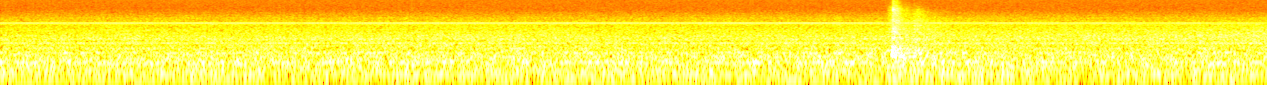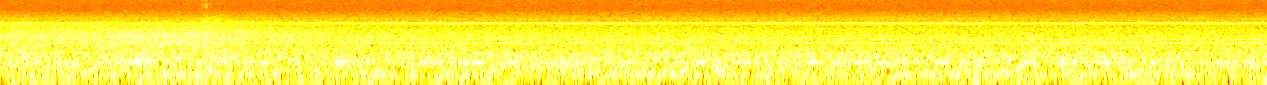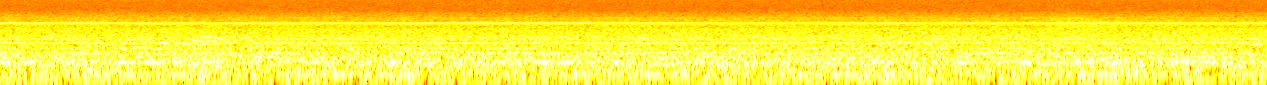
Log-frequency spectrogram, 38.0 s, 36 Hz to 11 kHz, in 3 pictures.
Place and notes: "Night on west terrace April 1st" Soundscape
Chapter XXX of Ascolto il tuo cuore, città, I listen to your heart, city
Wednesday April 1stth 2020. Fixed position on an internal terrace at San Salvario district Turin, three weeks after emergency disposition due to the epidemic of COVID19. Different position as previous recording.
Start at 10:52 p.m. end at 11:39 p.m. duration of recording 47'02''.
Torino, Piemonte, Italia, April 2020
